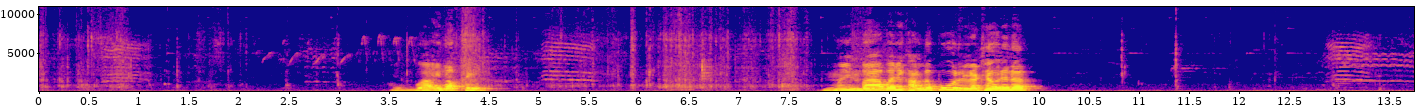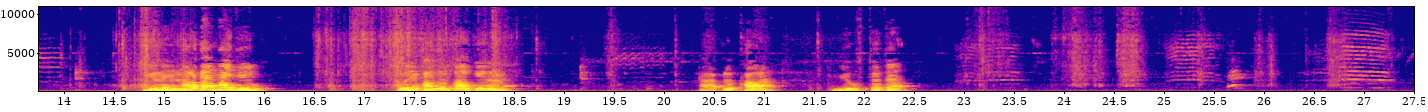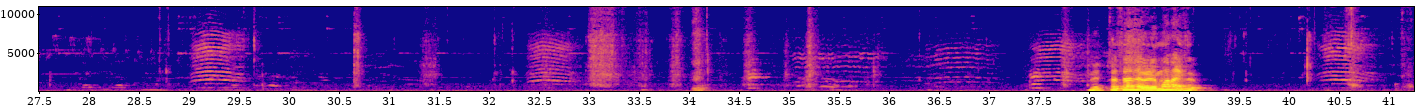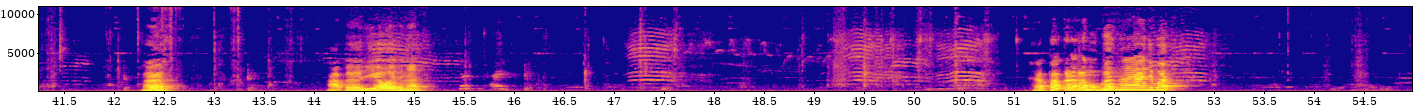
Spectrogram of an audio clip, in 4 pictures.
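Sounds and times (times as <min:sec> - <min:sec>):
goat bleating: 0:02.5 - 0:03.2, 0:04.0 - 0:05.9, 0:12.8 - 0:14.4, 0:19.2 - 0:21.6, 0:22.9 - 0:23.8, 0:24.9 - 0:27.4, 0:28.9 - 0:29.8, 0:32.2 - 0:38.8, 0:40.2 - 0:46.3, 0:46.9 - 0:53.4
soft rustling: 0:23.0 - 0:27.4.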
